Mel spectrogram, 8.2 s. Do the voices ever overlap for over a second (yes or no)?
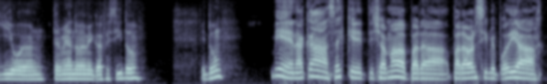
no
